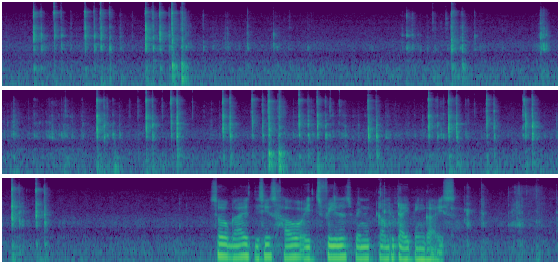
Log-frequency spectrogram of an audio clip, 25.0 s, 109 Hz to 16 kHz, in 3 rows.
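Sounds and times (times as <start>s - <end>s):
clicky mechanical keyboard typing: 0.4s - 4.4s, 6.0s - 7.2s, 8.0s - 17.5s, 21.6s - 22.7s, 23.6s - 24.6s.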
